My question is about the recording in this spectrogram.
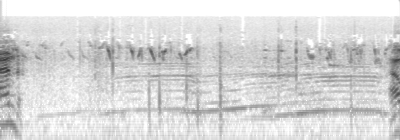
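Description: Radio-drama sound effect of a herd of cattle lowing: several long, overlapping moos that slide slowly in pitch, with a few sharp clicks among them.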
